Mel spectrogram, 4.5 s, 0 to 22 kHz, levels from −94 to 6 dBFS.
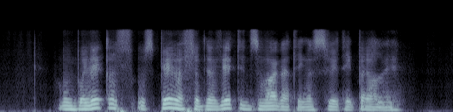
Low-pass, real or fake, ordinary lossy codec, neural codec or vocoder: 7.2 kHz; fake; none; codec, 16 kHz, 1 kbps, FreqCodec, smaller model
